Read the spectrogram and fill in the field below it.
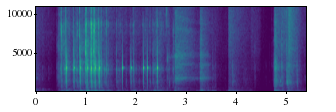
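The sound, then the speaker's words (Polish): Rapid keyboard typing with caps lock on, a quick burst of clicky keystrokes followed by a few sparser taps, with short bright tones from a screen reader set to always signal caps lock sounding alongside some of the key presses. “Jeśli ja teraz zacznę znowu pisać z włączonym caps lockiem, a mam ustawioną opcję zawsze.”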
